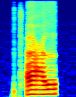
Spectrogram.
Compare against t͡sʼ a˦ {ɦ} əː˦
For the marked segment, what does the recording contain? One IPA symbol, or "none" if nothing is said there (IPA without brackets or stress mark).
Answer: ʕ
